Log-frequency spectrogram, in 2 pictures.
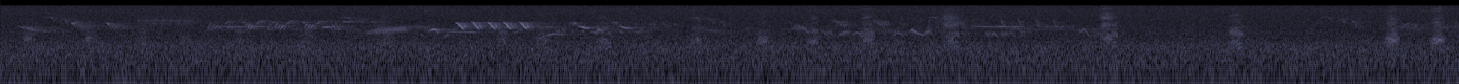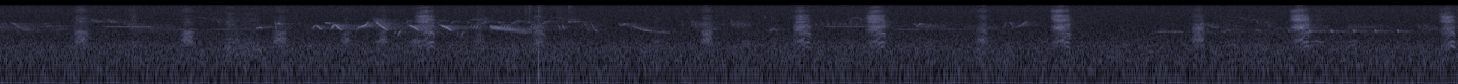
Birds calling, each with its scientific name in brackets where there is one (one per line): MacGillivray's Warbler (Geothlypis tolmiei)
Green-tailed Towhee (Pipilo chlorurus)
Fox Sparrow (Passerella iliaca)
Steller's Jay (Cyanocitta stelleri)
Dusky Flycatcher (Empidonax oberholseri)
Western Tanager (Piranga ludoviciana)
Mountain Chickadee (Poecile gambeli)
